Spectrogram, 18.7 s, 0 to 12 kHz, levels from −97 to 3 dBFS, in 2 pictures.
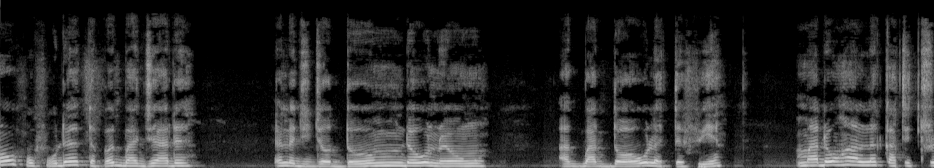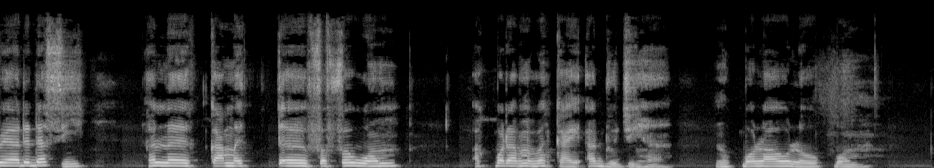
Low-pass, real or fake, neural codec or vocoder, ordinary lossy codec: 10.8 kHz; fake; vocoder, 44.1 kHz, 128 mel bands every 256 samples, BigVGAN v2; MP3, 96 kbps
